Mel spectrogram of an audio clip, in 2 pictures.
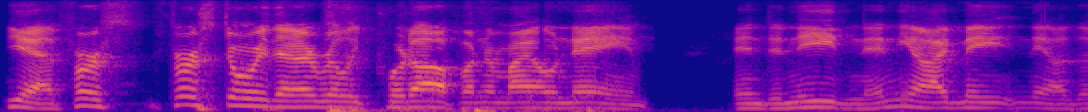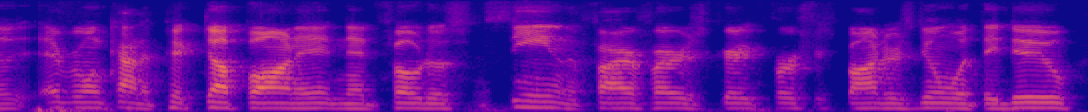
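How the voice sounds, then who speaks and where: A middle-aged man from Florida, a podcast guest, speaking in a relaxed, halting way with many fillers. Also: mid-range voice. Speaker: guest, local news page owner. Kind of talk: casual interview.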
